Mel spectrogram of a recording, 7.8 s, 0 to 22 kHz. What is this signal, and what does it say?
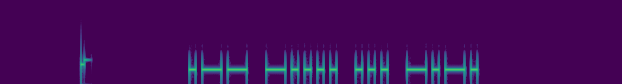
Morse code, heard as a keyed tone, about 15 wpm, 700 Hz. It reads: W6SC
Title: Easy Call Signs Repeated 2x - 15wpm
